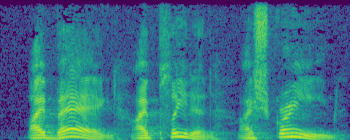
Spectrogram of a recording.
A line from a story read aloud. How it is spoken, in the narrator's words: I cried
